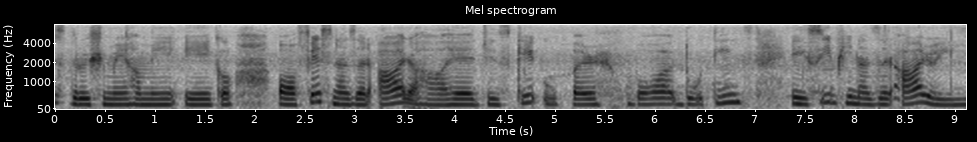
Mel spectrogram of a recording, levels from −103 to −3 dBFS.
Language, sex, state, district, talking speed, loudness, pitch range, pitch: Hindi, female, Jharkhand, Palamu, 125 wpm, -18 LUFS, 195-215 Hz, 205 Hz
